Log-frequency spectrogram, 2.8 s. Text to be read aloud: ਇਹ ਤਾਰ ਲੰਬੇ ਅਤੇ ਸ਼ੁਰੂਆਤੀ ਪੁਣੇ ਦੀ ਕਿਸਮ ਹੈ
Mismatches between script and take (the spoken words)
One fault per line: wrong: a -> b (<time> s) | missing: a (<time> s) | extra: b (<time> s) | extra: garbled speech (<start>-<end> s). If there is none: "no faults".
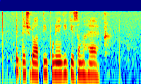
missing: ਤਾਰ ਲੰਬੇ (0.4 s)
